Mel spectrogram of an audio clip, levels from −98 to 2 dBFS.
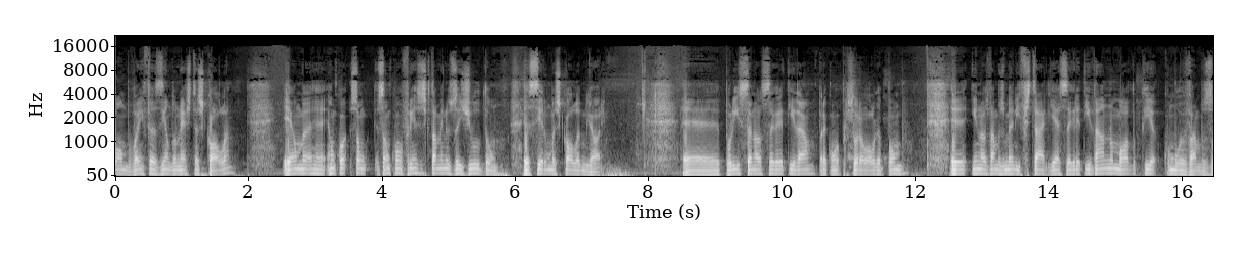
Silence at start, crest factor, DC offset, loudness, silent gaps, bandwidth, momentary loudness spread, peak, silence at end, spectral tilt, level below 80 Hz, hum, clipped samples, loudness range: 0 s; 16 dB; under 0.1%; -17 LUFS; none; 16 kHz; 9 LU; 0 dBFS; 0 s; -6 dB/octave; -36 dBFS; none; under 0.1%; 1 LU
